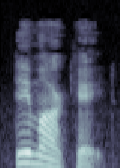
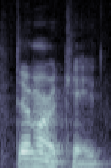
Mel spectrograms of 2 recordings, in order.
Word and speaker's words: demarcate: Demarcate. Demarcate. Yeah. It sounds like Denmark, but with weird pronunciation. Demarcate.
